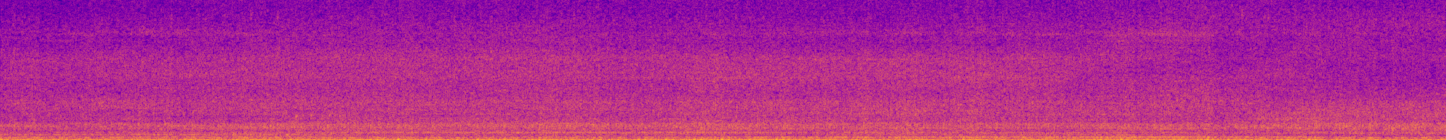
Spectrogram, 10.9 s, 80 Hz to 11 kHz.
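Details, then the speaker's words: Turbocharged C20 Chevy V8 with exhaust on, run with a plug missing: lumpy idle with an uneven miss and a faint tick from the open plug hole. "these plugs it's got one plug in that's not very heavy you kind of hear the Miss"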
